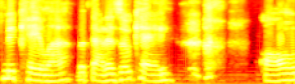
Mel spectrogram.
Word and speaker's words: Michaelah: thank you claudine and my name is pronounced michaela but that is okay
